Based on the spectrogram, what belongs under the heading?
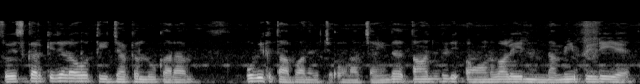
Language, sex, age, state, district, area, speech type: Punjabi, male, 18-30, Punjab, Mansa, rural, spontaneous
